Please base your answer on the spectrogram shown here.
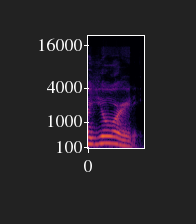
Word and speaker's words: fjord: H our next question is now somebody's okay okay here's our next question okay is pronounced is fjord is pronounced Ford for Yord in Sweden, Norway.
